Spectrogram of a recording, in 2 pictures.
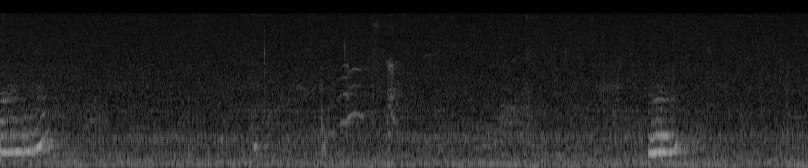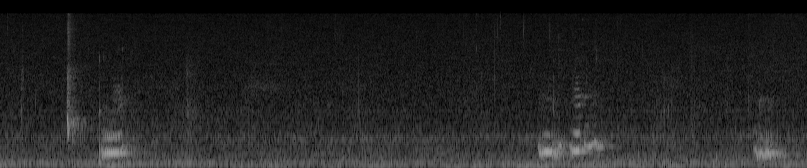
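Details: Sparse short meows from kittens urging their mother cat to come and play outside after waking, single calls separated by long pauses, then a quick pair near fourteen seconds and one more at the end, over steady low background noise.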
